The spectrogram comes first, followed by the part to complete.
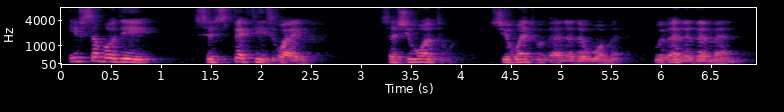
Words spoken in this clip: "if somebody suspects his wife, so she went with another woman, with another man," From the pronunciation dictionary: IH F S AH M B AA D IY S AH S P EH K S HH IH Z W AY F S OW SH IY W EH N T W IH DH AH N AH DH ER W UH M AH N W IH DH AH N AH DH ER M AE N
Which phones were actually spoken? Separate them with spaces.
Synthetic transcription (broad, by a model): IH F S AH M B AA D IY S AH S P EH K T HH IH Z W AY F S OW SH IY W EH N T W IH DH AH N AH DH ER W UH M AH N W IH DH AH N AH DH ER M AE N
